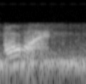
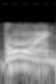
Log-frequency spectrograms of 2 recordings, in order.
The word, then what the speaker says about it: Borne: some concern that when people would hear your name pronounced Borne, that they might get you confused with the name Barnes.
